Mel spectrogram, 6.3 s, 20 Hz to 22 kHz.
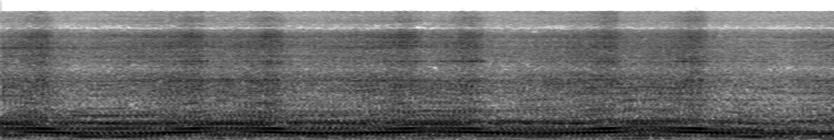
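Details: BMW X5 40d (N57) revved repeatedly, with a droning, resonating boom that swells around 3,000 rpm; the noise was present under the previous owner, no fault codes, and heat shields found tight. Resonance of unknown origin.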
